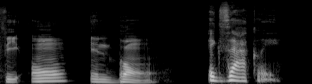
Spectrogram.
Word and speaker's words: bon: Like the on in bon. Exactly. Bon in bonjour is spelled B-O-N. But you don't pronounce that O-N the way you would in English. In fact, the N isn't really pronounced at all.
